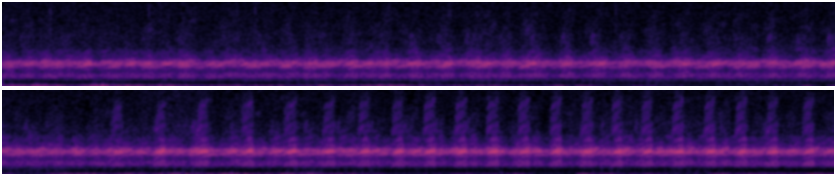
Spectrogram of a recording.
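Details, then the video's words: Chorus of frogs on a summer night: fast pulsed croaking, roughly two pulses a second and growing crisper toward the end, over a constant trill and intermittent low rumble. "Cool frog sound"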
